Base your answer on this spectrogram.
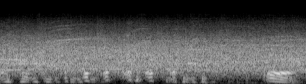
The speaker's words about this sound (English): Moving on. Give him a hand. Huh? I said, give him the applause.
